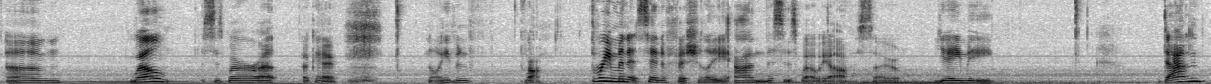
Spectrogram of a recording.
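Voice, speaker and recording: Woman reading fanfic aloud at home, slow and bright, with dry exasperated comments. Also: medium pitch, gravelly, a little hiss or hum, rough recording. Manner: wry, exasperated asides. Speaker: channel host.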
